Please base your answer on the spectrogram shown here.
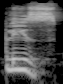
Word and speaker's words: please: अब देखते हैं PLEASE, प्लीज़, PLEASE, ये देखिए प्लीज़ की उसका उच्चारण हो जाएगा प्लीज़ के रूप में। देखिए एस का उच्चारण यहाँ पे ज के रूप में होगा, ठीक है।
